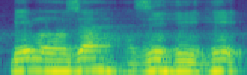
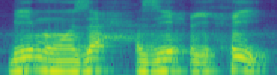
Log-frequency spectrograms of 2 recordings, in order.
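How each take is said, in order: First: Every h sound comes from the throat base. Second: Every h sound comes from the mid-throat. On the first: "menyamakan semua semua huruf H semua ... itu juga salah" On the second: "menyamakan H yang terakhir ini sama H"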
